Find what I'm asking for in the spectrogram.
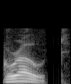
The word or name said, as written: groat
